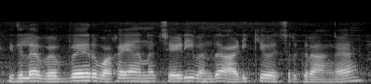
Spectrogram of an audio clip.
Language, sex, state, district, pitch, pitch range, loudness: Tamil, male, Tamil Nadu, Kanyakumari, 145 Hz, 135-155 Hz, -15 LUFS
